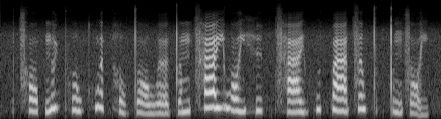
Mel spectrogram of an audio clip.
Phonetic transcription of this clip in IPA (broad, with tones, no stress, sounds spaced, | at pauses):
t͡sʰ ɔː˨ p̚ n̪ ɵ˥ ɥ pʰ o˨˥ w kʷʰ aː˥ t̚ h o˨˩ w t̪ ɔː˨˩ w œː˨˩ t̪ ɐ˨ m t͡sʰ aː˥ j w ɔː˨ j h yː˧ k̚ t͡sʰ aː˨˧ j kʷ ɐ˥ t̚ p aː˧ t͡s ɐ˥ w t̪ ʊ˨˥ k̚ t̪ ʊ˨˧ ŋ s ɔː˨˩ j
